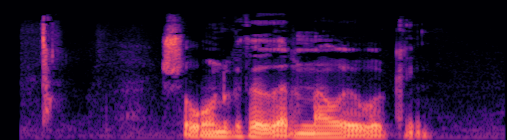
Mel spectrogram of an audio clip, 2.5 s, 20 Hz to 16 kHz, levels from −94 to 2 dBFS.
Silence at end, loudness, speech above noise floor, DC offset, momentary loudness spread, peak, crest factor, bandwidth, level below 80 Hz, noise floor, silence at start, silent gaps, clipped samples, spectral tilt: 0.4 s; -19 LUFS; 40 dB; under 0.1%; 15 LU; -2 dBFS; 18 dB; 10.5 kHz; -52 dBFS; -58 dBFS; 0.2 s; none; under 0.1%; -6.5 dB/octave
